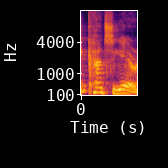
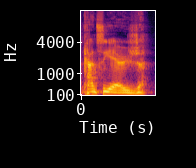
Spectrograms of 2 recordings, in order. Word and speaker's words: concierge: And if you say concierge in an attempt to be French or an attempt to be high and mighty, to be suave, I've got news for you. The French pronounce it concierge.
